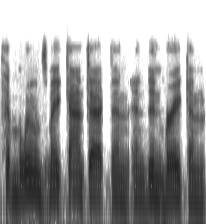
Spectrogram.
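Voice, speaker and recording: A man with a lowish voice chats casually as a racetrack co-host, laughing as he goes and stumbling through restarts. The recording is dull and lo-fi, with the top end rolled off. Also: no room sound. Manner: laughs often, rambling with restarts. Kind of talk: casual chat. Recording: dull lo-fi sound.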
